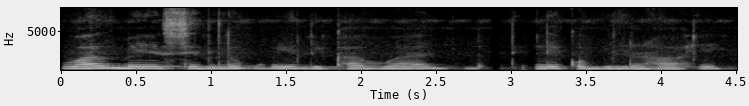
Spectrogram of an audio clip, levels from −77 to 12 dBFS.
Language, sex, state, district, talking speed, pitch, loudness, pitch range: Hindi, female, Arunachal Pradesh, Lower Dibang Valley, 160 wpm, 235 Hz, -16 LUFS, 215-250 Hz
